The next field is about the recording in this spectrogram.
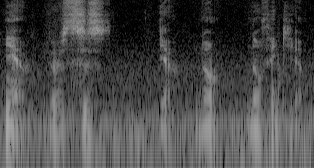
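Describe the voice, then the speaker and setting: A man's voice: sits low, measured pace, noisy background. A man hosting a casual ASMR livestream, talking in a rambling, hesitant way and often repeating his phrases. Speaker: livestream host.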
